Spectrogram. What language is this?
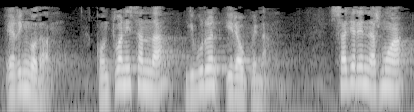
Basque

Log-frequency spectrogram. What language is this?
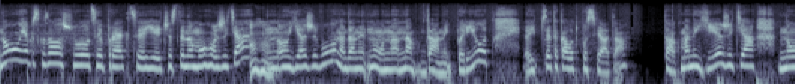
Ukrainian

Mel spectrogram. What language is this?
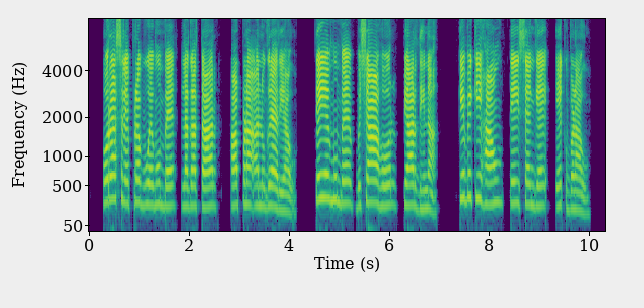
Kullu Pahari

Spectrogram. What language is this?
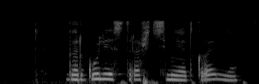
Russian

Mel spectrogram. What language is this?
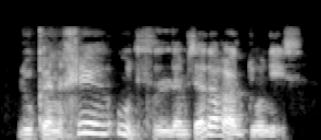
Kabyle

